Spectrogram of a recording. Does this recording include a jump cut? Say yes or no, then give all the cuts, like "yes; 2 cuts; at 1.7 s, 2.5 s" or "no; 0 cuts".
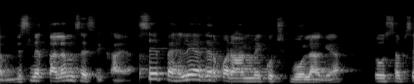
yes; 1 cut; at 1.4 s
